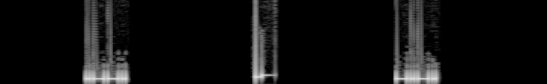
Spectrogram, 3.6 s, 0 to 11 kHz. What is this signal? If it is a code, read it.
Morse code, heard as a keyed tone, about 50 wpm, 700 Hz. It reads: P C
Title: Single Letters 50wpm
